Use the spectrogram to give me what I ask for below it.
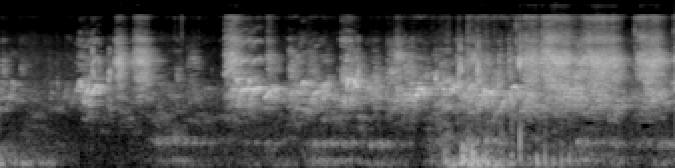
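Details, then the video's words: Group of tame budgerigars munching millet: quiet start, then loud continuous twittering and high scratchy chirps, with low rustling and pecking noises. "Funny Moments of Our Tamed Budgies Eating Millet"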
